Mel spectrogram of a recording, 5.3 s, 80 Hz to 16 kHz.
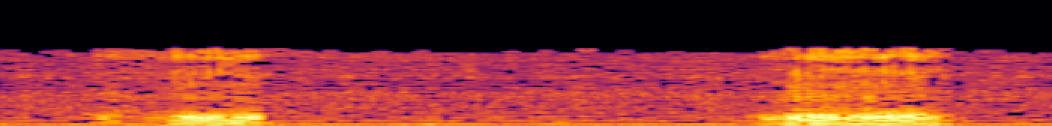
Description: Forrest, a 4-month old Basset Hound, snoring on dad's lap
